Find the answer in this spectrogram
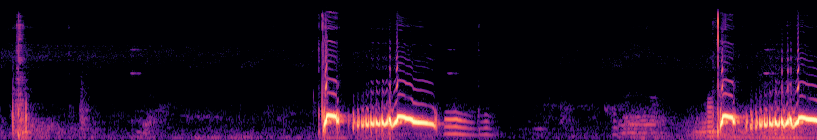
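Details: Spotted dove calling as a lure to get reluctant doves to sing: two loud mellow coos about five seconds apart, each opening with a sharp note, rolling through a quavering trill, then sliding down in a long drawn tone, with faint clicks between.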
